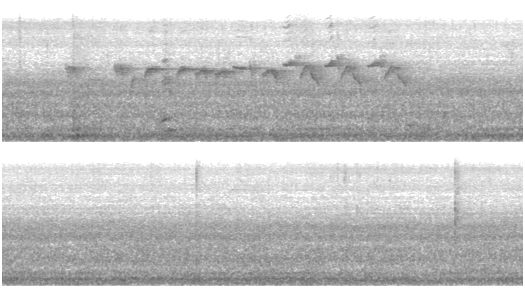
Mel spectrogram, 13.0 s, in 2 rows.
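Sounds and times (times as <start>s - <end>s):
steady background hiss: 0.0s - 13.0s
small bird chirping: 0.8s - 5.1s.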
